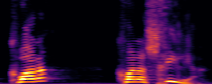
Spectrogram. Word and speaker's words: Kvaratskhelia: I know that it's Kuara, or like it's not an actual V, it's a W. It's pronounced a W even though it says V. So it's like Kvaratskhelia.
